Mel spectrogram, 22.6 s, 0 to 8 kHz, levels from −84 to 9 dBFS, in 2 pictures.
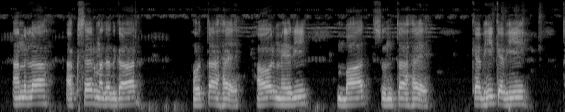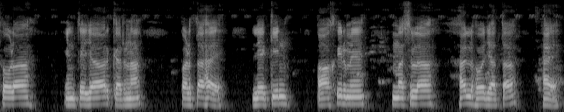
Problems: background sounds at intervals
